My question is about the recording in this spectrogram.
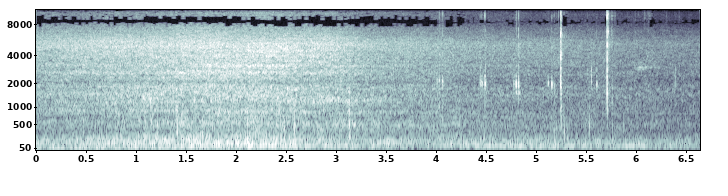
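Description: A vehicle passing on the street: a low rumble that swells to its loudest about two seconds in, then fades. Over it, a cat crunching dry kibble, with sharp chewing clicks in the second half.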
